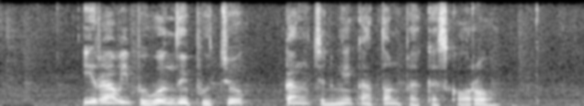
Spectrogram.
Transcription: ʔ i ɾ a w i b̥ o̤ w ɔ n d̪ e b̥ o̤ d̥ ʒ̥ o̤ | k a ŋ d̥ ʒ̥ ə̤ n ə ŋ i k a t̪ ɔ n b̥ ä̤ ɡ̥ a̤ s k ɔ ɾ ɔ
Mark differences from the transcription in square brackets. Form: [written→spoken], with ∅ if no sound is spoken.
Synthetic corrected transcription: ʔ i ɾ a w i b̥ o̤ w ɔ n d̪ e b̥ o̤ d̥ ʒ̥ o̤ | k a ŋ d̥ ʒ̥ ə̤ n ə ŋ [i→e] k a t̪ ɔ n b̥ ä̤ ɡ̥ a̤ s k ɔ ɾ ɔ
